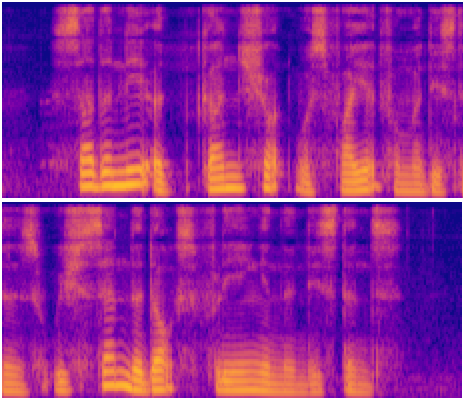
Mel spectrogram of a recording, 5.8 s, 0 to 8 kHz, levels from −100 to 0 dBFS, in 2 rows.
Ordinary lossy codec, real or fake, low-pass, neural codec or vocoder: MP3, 64 kbps; real; 7.2 kHz; none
